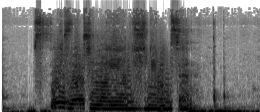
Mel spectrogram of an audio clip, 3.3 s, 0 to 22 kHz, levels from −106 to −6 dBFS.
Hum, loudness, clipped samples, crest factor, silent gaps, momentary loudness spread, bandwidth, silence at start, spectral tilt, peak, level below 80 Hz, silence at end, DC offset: none; -6 LUFS; 0.7%; 6 dB; none; 12 LU; over 20 kHz; 0 s; -4 dB/octave; 0 dBFS; -14 dBFS; 0 s; under 0.1%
